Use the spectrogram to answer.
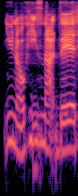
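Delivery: ordinary talk, nothing marked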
